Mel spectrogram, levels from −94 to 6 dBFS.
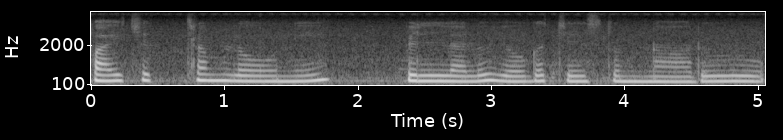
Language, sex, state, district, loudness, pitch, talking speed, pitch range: Telugu, female, Telangana, Adilabad, -19 LUFS, 215 Hz, 60 wpm, 210-235 Hz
